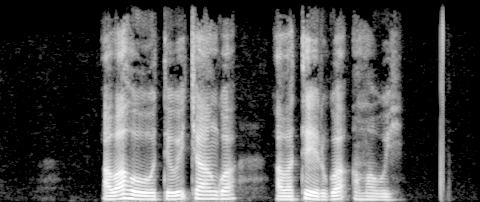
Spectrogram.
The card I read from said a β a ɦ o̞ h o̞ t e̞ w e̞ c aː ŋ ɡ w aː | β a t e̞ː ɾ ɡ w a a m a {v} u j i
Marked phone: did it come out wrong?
yes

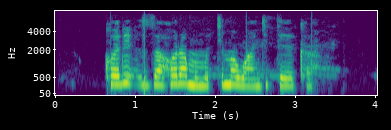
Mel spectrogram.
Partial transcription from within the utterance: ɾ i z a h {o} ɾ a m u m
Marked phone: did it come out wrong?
no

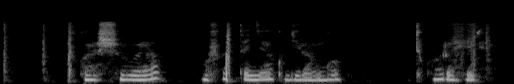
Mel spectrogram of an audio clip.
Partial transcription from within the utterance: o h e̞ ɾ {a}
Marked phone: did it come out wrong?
yes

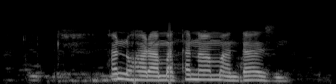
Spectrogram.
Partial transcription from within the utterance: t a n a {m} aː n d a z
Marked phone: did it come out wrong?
no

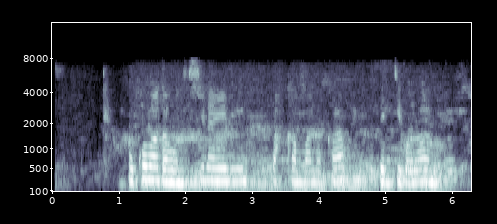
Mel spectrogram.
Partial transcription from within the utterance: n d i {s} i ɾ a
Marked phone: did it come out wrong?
no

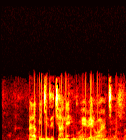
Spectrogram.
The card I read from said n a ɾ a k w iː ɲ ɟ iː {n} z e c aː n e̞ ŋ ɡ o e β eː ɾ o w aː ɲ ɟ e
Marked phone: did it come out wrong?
no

